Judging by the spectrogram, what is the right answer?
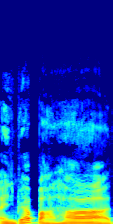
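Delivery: casual, offhand, joking tone, not threatening. Retelling a man's warning again: imitating a joking, casual tone. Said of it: "有点像讲干话的口气的".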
